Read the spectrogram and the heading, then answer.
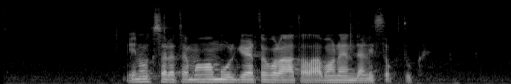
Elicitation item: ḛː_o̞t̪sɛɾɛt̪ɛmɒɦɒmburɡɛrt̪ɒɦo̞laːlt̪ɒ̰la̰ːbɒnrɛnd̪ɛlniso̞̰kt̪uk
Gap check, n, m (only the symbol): n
